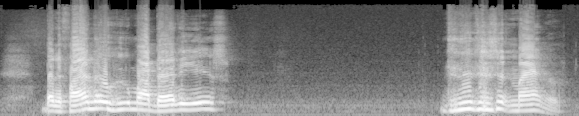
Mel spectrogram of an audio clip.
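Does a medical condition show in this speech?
Yes: cerebral palsy, spastic diplegia.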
